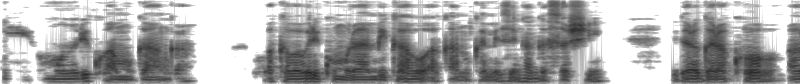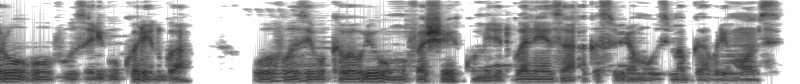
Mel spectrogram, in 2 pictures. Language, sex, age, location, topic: Kinyarwanda, male, 18-24, Kigali, health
